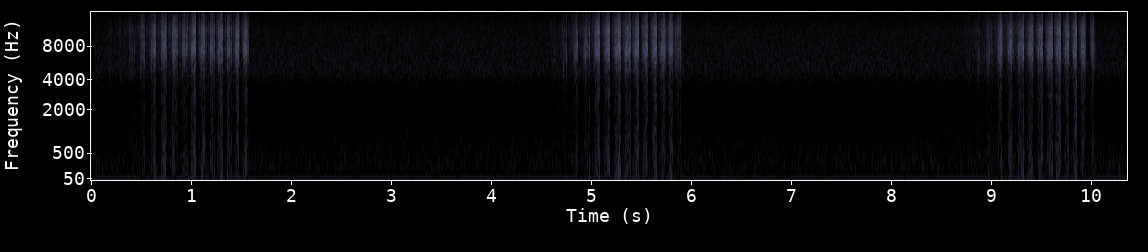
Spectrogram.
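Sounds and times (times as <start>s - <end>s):
Pseudochorthippus parallelus at 24°C: 0.1s - 1.6s, 4.5s - 6.0s, 8.5s - 10.3s.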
